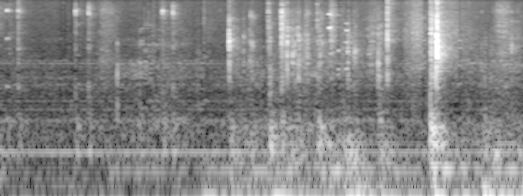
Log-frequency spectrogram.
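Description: Faint typing on a computer keyboard with scattered clicks, sparse at first and busier from about two seconds in.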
